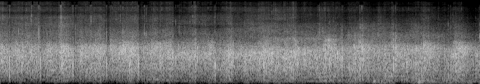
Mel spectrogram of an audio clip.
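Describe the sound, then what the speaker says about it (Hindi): Sustained, loud applause from an audience at an RCM product promotion event in Mumbai, dense and steady throughout with no talk over it. "बहुत बढ़िया, बहुत जोरदार तालियां बजाइए"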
